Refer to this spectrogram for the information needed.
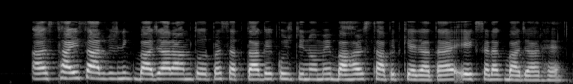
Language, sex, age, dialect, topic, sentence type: Hindi, female, 18-24, Marwari Dhudhari, agriculture, statement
